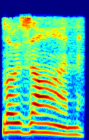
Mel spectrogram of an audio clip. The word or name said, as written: Lausanne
